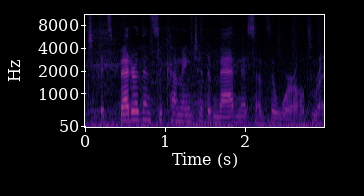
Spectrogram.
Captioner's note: none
